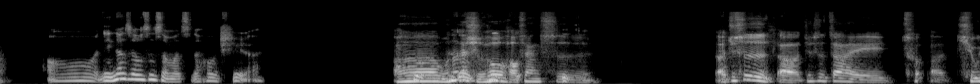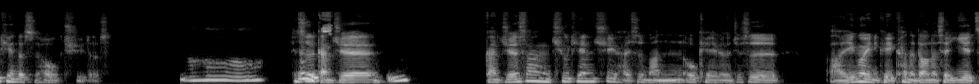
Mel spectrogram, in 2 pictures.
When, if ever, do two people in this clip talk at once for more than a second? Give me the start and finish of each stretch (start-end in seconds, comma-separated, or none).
4.1-5.9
